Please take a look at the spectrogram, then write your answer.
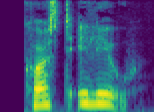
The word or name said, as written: kostelev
